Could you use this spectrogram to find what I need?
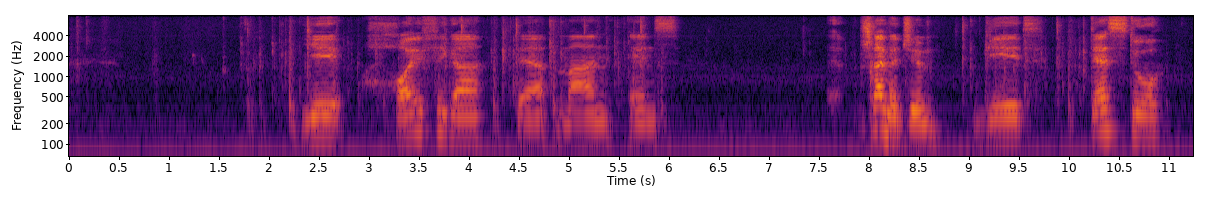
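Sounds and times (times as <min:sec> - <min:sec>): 
faint keyboard typing: 0:00.0 - 0:00.3, 0:01.5 - 0:06.1, 0:07.3 - 0:11.0
steady low hum: 0:00.0 - 0:11.2
speech: 0:02.3 - 0:06.1, 0:07.9 - 0:11.0.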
